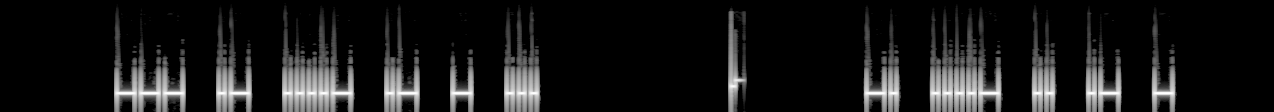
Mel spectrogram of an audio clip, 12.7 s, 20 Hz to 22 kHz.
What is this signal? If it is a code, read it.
Morse code, heard as a keyed tone, about 20 wpm, spaced as for 14 wpm, 700 Hz. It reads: OA4ATS N4IAT
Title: 076 Lesson 13g - Letter L - Call Signs 20wpm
